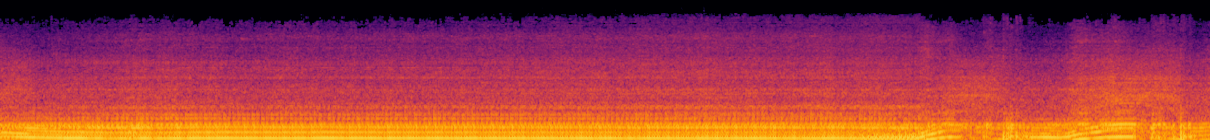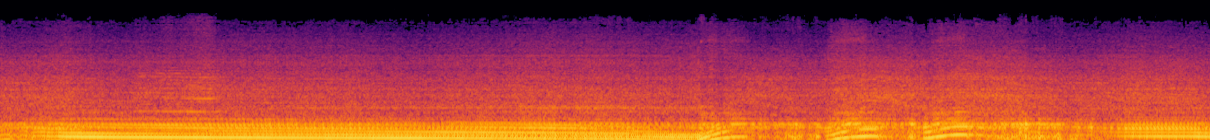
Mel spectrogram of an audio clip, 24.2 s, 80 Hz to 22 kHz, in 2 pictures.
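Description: A 2017 BMW 340i sports sedan's engine idles with a deep exhaust note, then revs sharply twice, roaring up and settling back each time.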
